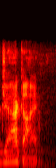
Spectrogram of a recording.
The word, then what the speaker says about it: Xhekaj: So his last name is spelt X-H-E-K-A-J. Wait, how do you get Jacki out of that? I don't even know. If it's phonetically, it's closer. If you spell it backwards, it looks like it would be closer to Jacki.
